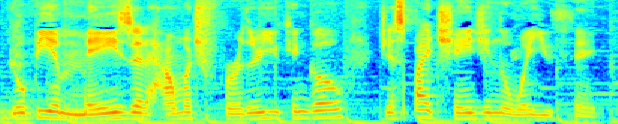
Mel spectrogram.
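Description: A man's voice: mid-range voice, fairly quick, faint music behind. A man giving encouraging, direct motivational advice on fitness and mindset as a soccer coach. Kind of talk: motivational voice-over.

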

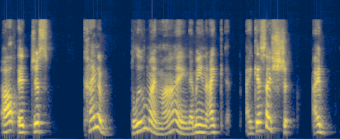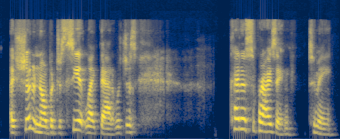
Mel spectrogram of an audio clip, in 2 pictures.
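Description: A woman speaking haltingly with many restarts in a casual book club discussion over a video call. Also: medium pitch, very animated.

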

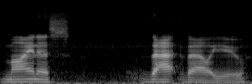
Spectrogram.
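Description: A man teaches a classroom lecture indoors, speaking extremely slowly in a medium-pitched, steady voice that is sharp, clear, and resonant. He demonstrates a spreadsheet step by step and often checks in with quick tag questions.

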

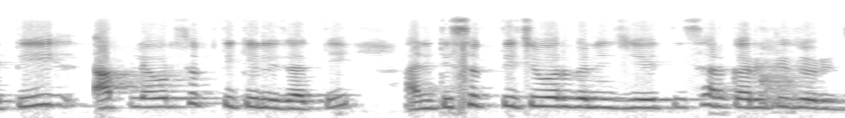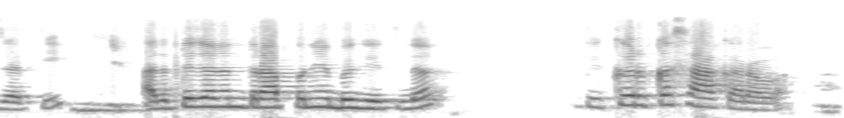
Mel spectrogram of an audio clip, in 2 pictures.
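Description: Woman, student, somewhat high voice, hesitant, filler pauses. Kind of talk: reciting a lesson in class. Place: classroom.

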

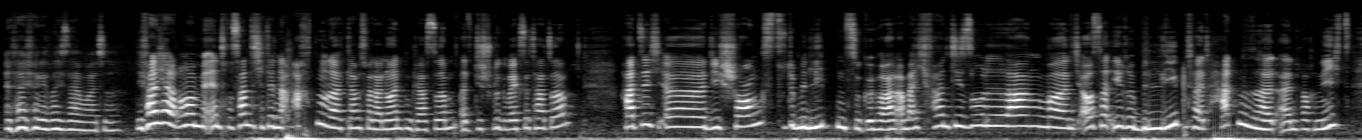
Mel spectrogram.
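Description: Young woman, fairly high voice, blunt chatty quiz-reaction vlogger who laughs easily, at home on a desk mic. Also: fast talker, a bit bright. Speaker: YouTuber. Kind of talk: casual chat reacting to an online quiz. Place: home room with window open. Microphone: desk microphone.

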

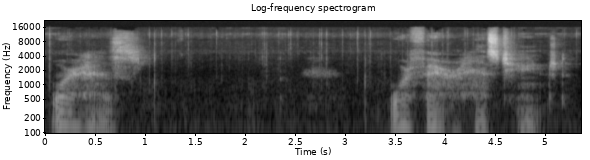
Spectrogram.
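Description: In a lowish voice, a man who makes audio roleplay content rambles intimately late at night, ASMR-style. He is breathy, often whispering, and hesitant, drifting into long pauses and soft hums. There's slight background noise.

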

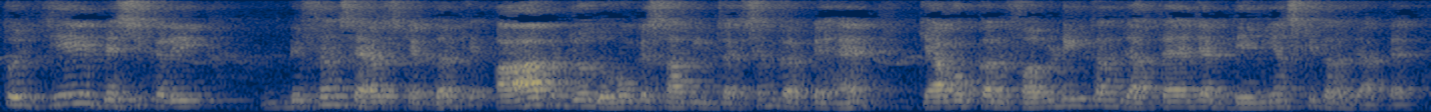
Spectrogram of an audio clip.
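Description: A man's voice: a little high, normal speed, darkish tone. A man giving a patient, step-by-step lecture that he explains with everyday examples. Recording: very echoey room, voice far from mic.

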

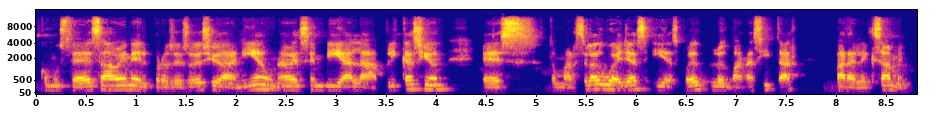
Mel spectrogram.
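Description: A man's voice: mid-range voice, steady tone, moderate pace. A man with a Colombian accent, an accountant presenting an earnest seminar talk on a video call. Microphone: webcam on a video call.

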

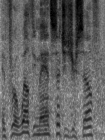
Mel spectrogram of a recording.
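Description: An actor playing a gruff outlaw in a video game, talking with dry, sarcastic menace. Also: male voice, high-pitched, brisk, noisy background. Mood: wry menace. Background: game music.

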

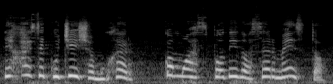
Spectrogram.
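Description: A woman's voice: very high voice, animated, moderate pace, mellow, voice pushed up. A woman with an Argentine accent voicing a grumpy, complaining husband in a told fairy tale. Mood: whiny. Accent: Argentine Spanish. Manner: gruff and whiny. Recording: dull lo-fi recording, faint noise.

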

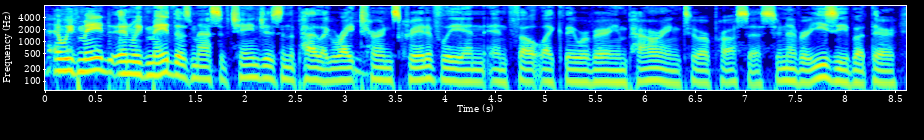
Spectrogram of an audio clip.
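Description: A man's voice: fairly low pitch, fairly even intonation, fairly quick, few pauses, a little mellow, no room sound. A man in a band answering interview questions backstage, thoughtful and restarting his sentences often. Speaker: band member.

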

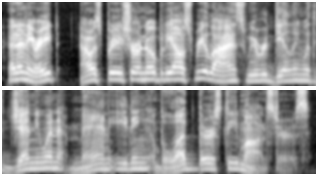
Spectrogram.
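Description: Animated man reading a story aloud. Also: normal speed, no echo, clean studio sound. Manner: animated storytelling, shifting pitch and loudness with the action. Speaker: teacher reading a novel aloud. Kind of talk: expressive read-aloud narration.

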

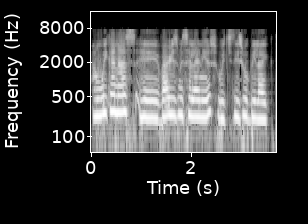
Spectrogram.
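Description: A woman's voice: on the high side, fairly even intonation, normal speed, warm tone, dry recording, lo-fi sound. A woman teaching restaurant stock-taking over a screen recording, explaining steadily with frequent fillers. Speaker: restaurant finance tutor. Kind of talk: screen-recorded spreadsheet tutorial.

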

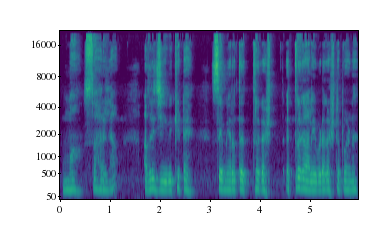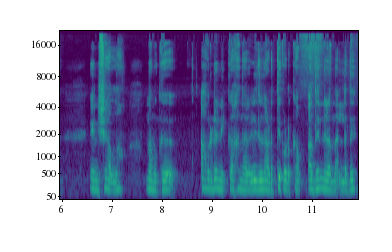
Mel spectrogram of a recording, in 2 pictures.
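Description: A woman voicing a gentle young father in a storybook tale, soothing his little girl. He speaks tenderly and coaxingly, a touch lower than a woman's usual voice. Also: level tone, moderate pace, long pauses, lightly acted. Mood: reassuring.

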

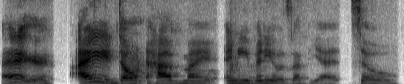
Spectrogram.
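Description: A woman's voice: mid-range voice, slow, creaky, background noise. A young woman chatting casually as a vlog co-host, recorded indoors on a phone held out on a selfie stick. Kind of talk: casual chat. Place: small dim room indoors. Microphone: phone on a selfie stick at arm's length.

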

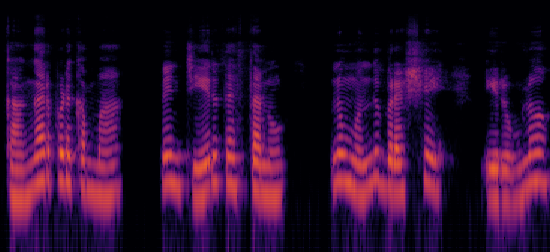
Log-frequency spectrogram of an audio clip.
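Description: Caring, sharp-tongued old grandmother, voiced by a woman storyteller; fussing and scolding. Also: medium pitch, brisk, natural voice.

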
